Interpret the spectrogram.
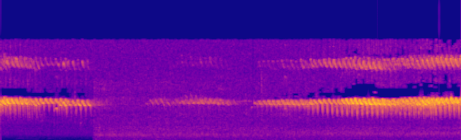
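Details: Bohemian waxwings feeding on rowan berries give their very high, thin, metallic bell-like trills, a steady shimmering sirrr that briefly breaks off, over rushing background noise.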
